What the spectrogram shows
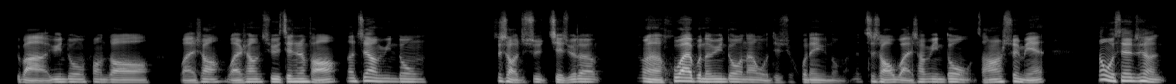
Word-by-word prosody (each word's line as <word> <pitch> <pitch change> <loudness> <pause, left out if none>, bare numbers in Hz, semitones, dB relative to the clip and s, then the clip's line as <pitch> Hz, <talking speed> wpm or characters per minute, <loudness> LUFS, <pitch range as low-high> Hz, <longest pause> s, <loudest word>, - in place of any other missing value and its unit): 就 - - -10
把 90 -1 +2
运 120 +3 -1
动 120 -1 -3
放 120 -2 -7
到 105 -2 -1 0.3
晚 95 +1 -1
上。 120 +3 -1
晚 95 -1 +1
上 125 +2 +1
去 125 0 0
健 130 - +2
身 130 0 +4
房， 110 +2 +2
那 150 - -2
这 145 +4 0
样 155 -3 +3
运 135 -1 -6
动， 125 -3 -3 0.6
至 - - -5
少 145 -8 +3
就 100 - -7
是 120 +1 -2
解 105 +3 +1
决 110 +4 -2
了 125 -3 -1 0.4
呃， 115 -6 +4
户 105 +10 -3
外 160 -2 +9
不 145 - 0
能 125 -1 +2
运 125 -1 +2
动， 125 -1 0
那 110 -1 -1
我 95 -3 -5
就 100 - -11
去 100 +3 -15
户 110 - -8
内 100 -1 0
运 95 - -5
动 90 -1 -10
嘛， 80 - -22
那 - - -22
至 125 +2 -4
少 125 -4 +2
晚 100 -4 0
上 120 +5 -3
运 120 -1 -1
动， 115 -4 -1
早 100 - -7
上 115 +3 +1
睡 135 +2 0
眠。 105 0 +1 0.5
那 220 - +1
我 185 -6 +5
现 170 +2 +3
在 165 - +5
就 160 - -1
想 120 -9 +2
120 Hz, 300 characters per minute, -26 LUFS, 105-130 Hz, 0.6 s, 外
